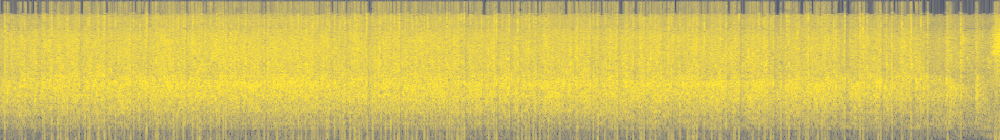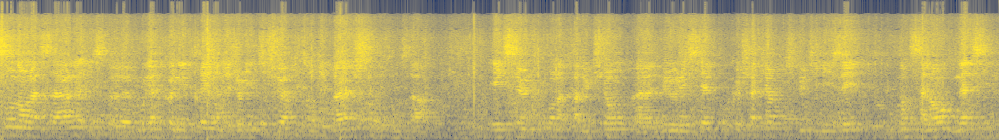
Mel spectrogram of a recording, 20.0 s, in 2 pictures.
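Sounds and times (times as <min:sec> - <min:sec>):
crowd clapping: 0:00.0 - 0:10.4
speech: 0:10.3 - 0:19.9.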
